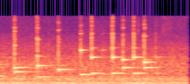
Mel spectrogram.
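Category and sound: signal or alarm, mobile phone ringtone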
